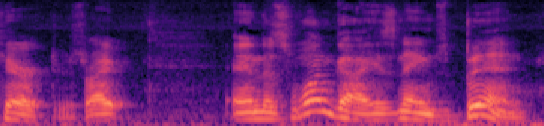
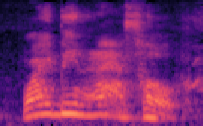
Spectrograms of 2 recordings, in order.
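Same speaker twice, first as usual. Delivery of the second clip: mildly acted scolding dad, raised pitch; tough-love dad; 6 semitones higher, faster than usual. Tough-love dad having a go at his son, mock scolding. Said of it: "the tough love dad".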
